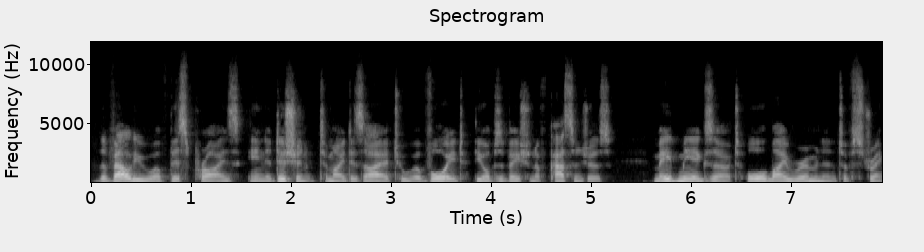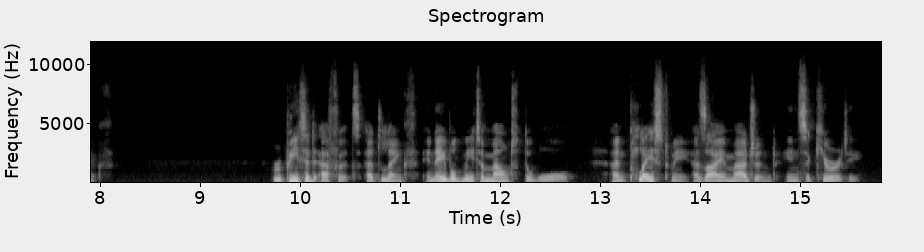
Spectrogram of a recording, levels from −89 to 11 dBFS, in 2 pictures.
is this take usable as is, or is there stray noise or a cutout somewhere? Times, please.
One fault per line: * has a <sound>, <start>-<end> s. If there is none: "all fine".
all fine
